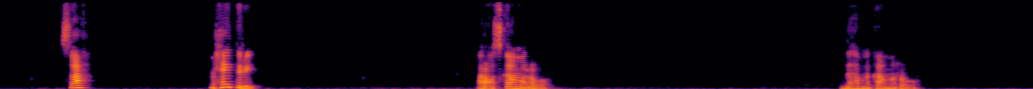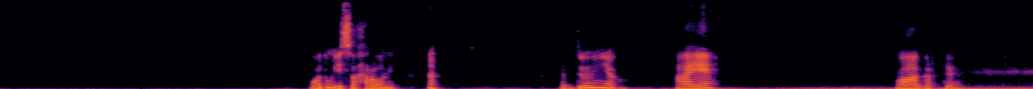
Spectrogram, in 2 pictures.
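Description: A young woman speaks close by in short phrases, pausing often between them.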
